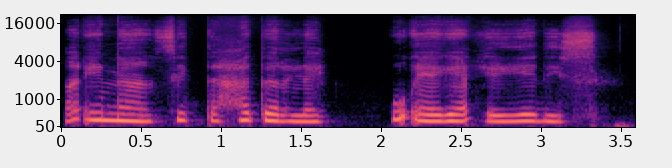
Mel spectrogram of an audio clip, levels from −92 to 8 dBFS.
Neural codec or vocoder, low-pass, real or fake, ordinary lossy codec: codec, 44.1 kHz, 3.4 kbps, Pupu-Codec; none; fake; none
